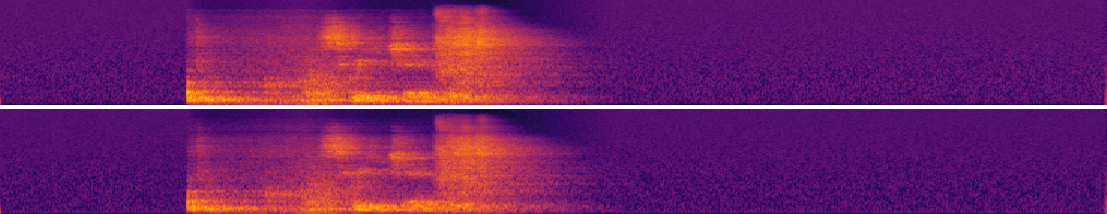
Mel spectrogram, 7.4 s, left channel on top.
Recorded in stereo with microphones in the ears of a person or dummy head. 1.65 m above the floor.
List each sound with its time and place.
1.2 s a squeak: 40° left (ahead or behind), 1.1 m
2.9 s tearing paper: 10° left (ahead or behind), 1.0 m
